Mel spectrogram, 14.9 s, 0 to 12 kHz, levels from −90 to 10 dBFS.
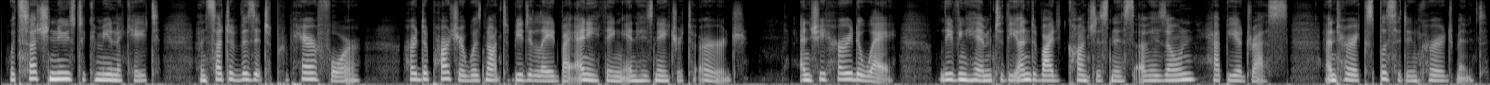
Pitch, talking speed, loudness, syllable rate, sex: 210 Hz, 180 wpm, -18 LUFS, 6.2 syllables/s, female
